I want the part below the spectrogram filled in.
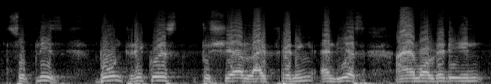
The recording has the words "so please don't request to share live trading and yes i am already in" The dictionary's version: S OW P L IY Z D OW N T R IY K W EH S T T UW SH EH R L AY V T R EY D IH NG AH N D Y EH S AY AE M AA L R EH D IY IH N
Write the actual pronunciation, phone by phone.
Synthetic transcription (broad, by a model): S OW P L IY Z D OW N T R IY K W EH S T T UW SH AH R L AY F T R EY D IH NG AH N D Y EH S AY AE M AA L R EH D IY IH N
